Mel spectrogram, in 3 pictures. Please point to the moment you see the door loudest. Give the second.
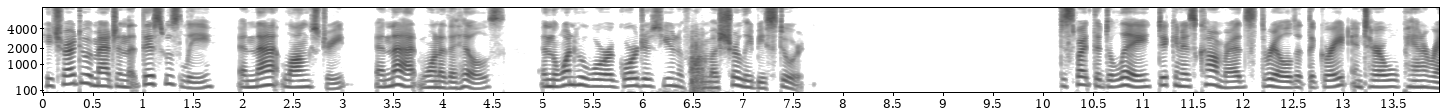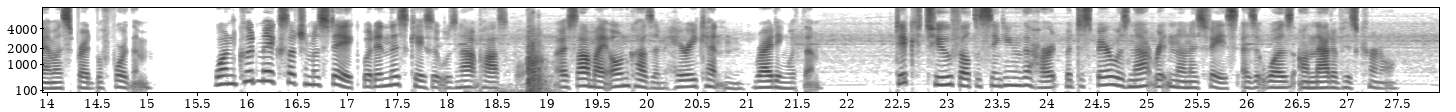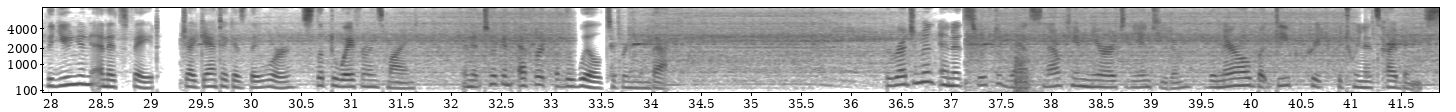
19 s.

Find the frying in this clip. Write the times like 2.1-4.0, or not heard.
not heard.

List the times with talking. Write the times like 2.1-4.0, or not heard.
0.0-7.7, 10.2-21.8, 22.4-34.3, 36.4-41.8.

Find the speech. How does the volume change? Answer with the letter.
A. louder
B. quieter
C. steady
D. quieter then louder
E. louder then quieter
C.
